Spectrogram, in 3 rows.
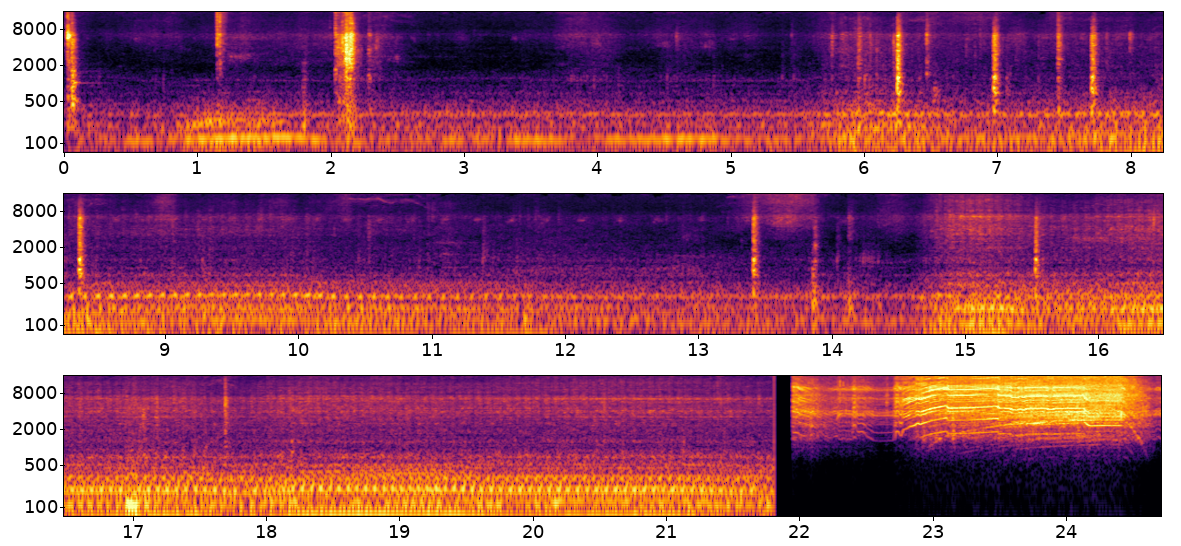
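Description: A 1998 Ford Expedition on a test drive: steady engine rumble and road noise from inside the cabin with occasional clicks and bumps, the tone shifting midway, then a sudden cut to a brief louder, brighter passage at the end.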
